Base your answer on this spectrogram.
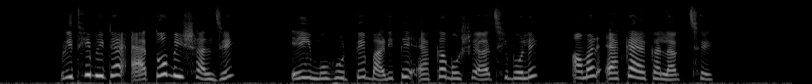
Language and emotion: Bengali, sad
